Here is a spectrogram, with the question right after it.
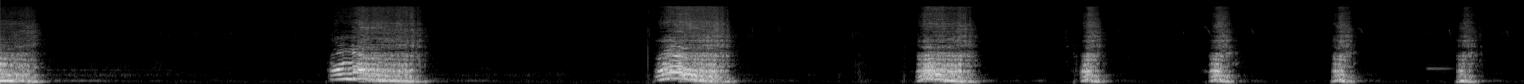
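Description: A lion roars in a full bout: long, deep moaning roars that break into shorter grunts.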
